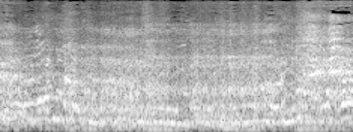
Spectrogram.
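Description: Free-improvised voice-and-piano music: a woman's wordless voice gliding up and down in pitch into the microphone, over a low, steady rumble.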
